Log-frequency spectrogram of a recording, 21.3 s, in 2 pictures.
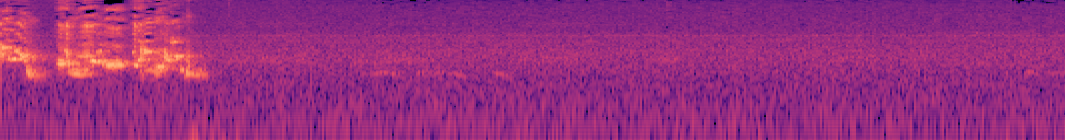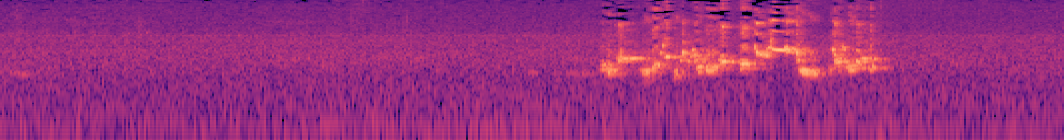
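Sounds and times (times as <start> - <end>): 
Australian magpie giving mellow gurgling warbles: 0.0 - 2.2, 16.6 - 19.6.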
